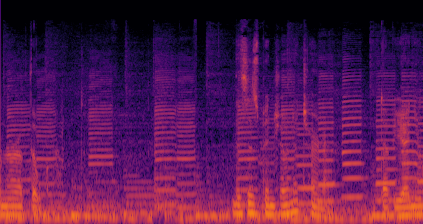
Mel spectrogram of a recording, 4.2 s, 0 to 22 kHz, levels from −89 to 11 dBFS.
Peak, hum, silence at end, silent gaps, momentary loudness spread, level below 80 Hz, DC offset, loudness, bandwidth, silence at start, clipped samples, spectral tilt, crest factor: -10 dBFS; none; 0 s; none; 9 LU; -36 dBFS; under 0.1%; -27 LUFS; 15 kHz; 0 s; under 0.1%; -5.5 dB/octave; 16 dB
